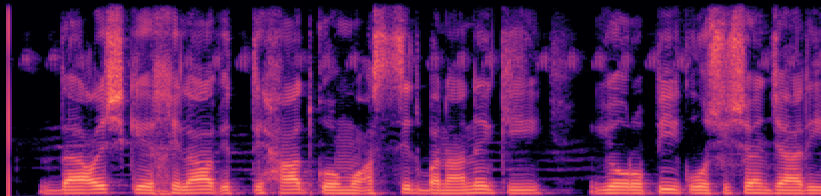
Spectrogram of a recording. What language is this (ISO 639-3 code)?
urd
